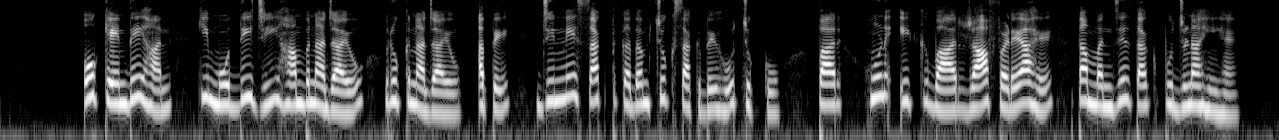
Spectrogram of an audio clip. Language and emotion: Punjabi, neutral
